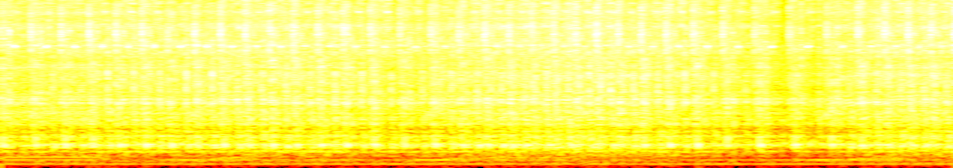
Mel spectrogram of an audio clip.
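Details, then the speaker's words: Restored vintage Davis-made Unique sewing machine, just reassembled, foot pedal: quick even needle ticking over a steady motor hum while sewing, hard to keep slow; balanced stitch, sewing properly. "it sounds like I'm revving the engine, it's because I'm trying to go slow. Not very successful."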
